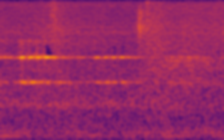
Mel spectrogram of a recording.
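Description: A steady high electronic tone, two pitches held together, that cuts off about a second and a half in.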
